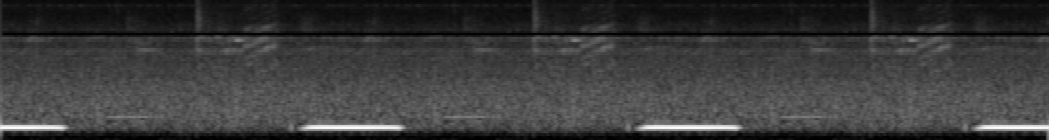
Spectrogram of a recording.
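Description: A long-wattled umbrellabird gives deep, steady, humming booms, each about a second long, repeated roughly every three seconds over a faint, constant high insect whine.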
